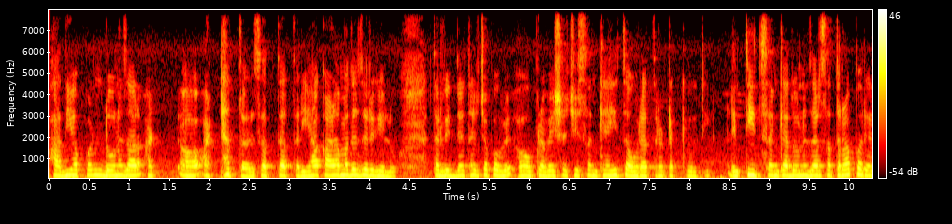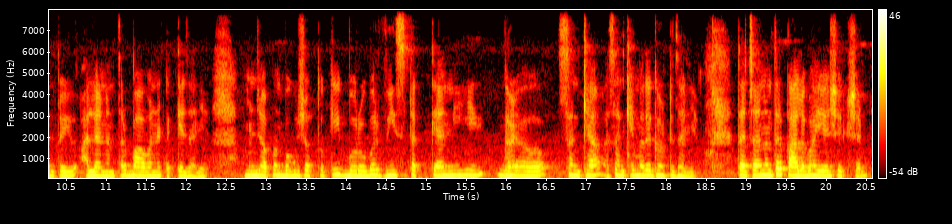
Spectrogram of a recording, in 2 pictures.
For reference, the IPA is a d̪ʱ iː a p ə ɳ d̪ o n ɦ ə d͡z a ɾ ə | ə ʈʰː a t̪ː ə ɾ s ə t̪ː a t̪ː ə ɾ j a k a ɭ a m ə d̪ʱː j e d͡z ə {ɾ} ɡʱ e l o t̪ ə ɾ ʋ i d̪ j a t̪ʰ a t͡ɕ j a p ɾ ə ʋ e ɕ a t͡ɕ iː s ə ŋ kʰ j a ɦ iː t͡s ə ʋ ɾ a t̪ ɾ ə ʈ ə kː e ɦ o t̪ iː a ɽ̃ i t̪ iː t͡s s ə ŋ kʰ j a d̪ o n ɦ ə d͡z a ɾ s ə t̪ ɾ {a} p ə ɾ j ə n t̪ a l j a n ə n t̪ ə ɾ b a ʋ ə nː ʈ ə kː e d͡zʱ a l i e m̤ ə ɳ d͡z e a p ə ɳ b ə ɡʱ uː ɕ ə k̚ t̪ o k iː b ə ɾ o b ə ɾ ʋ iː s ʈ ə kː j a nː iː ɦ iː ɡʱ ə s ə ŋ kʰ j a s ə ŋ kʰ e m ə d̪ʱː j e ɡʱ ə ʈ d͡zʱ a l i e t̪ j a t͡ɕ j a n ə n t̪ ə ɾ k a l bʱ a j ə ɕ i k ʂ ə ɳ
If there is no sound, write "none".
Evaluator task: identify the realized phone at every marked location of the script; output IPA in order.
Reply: ɾ, a

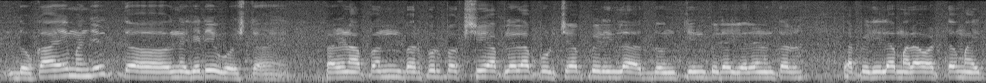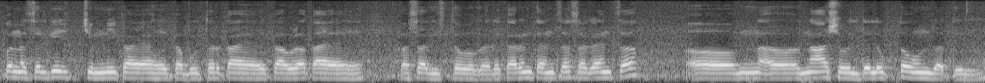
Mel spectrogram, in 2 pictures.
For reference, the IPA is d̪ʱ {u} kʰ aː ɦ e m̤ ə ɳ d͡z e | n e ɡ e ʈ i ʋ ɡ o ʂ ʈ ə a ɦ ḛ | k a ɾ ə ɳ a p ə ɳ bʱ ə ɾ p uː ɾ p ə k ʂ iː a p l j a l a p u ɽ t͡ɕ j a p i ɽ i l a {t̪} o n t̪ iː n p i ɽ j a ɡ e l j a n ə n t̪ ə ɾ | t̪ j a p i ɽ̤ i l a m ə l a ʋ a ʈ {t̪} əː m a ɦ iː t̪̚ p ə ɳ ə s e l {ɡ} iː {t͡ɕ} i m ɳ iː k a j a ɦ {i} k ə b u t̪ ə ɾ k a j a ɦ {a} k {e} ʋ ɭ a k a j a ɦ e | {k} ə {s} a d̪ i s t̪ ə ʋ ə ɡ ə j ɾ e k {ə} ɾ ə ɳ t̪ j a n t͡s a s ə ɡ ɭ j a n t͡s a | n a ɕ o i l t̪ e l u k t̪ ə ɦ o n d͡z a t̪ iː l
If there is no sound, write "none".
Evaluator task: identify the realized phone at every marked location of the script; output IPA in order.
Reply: o, d̪, t̪, k, t͡ɕ, e, e, a, k, s, a

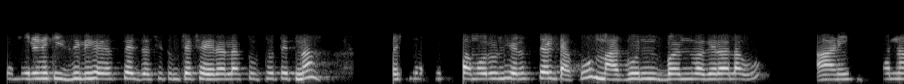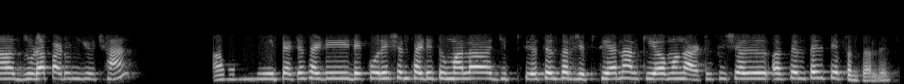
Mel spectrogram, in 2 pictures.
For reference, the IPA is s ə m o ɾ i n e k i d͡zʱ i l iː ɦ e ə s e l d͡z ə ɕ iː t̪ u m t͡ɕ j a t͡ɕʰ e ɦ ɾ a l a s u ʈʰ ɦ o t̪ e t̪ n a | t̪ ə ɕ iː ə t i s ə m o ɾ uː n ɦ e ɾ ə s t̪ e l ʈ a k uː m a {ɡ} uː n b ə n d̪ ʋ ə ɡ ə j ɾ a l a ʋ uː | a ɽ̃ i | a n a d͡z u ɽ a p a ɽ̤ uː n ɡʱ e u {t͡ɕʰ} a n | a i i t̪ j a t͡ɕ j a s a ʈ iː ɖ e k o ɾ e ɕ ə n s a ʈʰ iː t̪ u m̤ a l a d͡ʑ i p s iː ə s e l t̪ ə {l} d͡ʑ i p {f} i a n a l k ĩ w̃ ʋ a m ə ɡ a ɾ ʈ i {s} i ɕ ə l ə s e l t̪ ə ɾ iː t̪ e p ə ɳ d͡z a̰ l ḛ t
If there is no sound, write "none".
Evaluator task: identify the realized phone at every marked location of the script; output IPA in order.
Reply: ɡ, t͡ɕʰ, ɾ, s, f

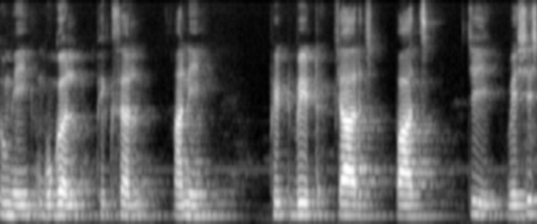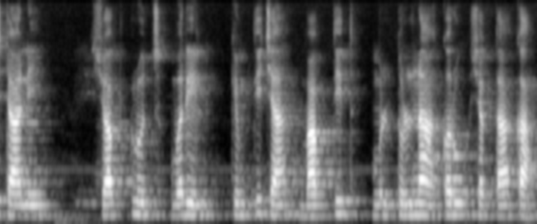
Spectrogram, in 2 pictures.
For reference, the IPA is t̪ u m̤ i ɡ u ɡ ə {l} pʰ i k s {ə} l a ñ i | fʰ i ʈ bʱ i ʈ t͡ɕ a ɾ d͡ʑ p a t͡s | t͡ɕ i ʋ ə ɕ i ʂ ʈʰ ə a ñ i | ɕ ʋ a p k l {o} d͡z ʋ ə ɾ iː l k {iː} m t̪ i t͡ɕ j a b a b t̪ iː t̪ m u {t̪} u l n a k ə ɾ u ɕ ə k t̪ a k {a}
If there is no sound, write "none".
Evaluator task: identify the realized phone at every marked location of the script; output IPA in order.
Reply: l, ə, u, i, t̪, a

